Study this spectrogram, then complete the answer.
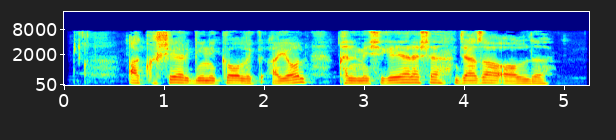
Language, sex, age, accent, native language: Uzbek, male, 18-24, Buxoro, Uzbek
